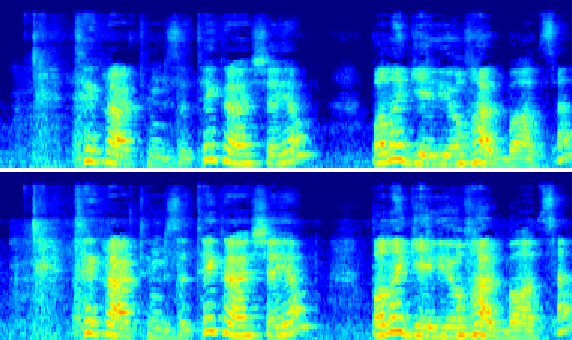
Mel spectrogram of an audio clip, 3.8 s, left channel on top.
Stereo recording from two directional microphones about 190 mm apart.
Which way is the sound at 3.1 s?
10° right (ahead or behind).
